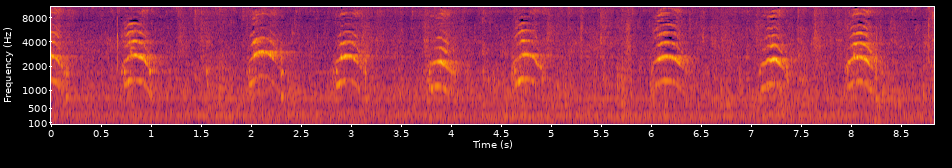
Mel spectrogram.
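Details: Ragdoll kittens raised uncaged in a home cattery in central Kansas; high thin arched meows repeated roughly once a second, each short and rising then falling, over a steady low indoor hum.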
